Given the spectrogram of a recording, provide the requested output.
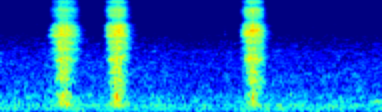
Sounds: Sniff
